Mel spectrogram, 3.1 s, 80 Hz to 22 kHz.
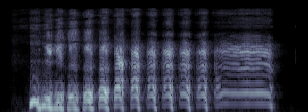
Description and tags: Evil Laugh 11
Another demented cackle
crazy, psychotic, mad, laugh, evil, male, laughter, insane, demented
